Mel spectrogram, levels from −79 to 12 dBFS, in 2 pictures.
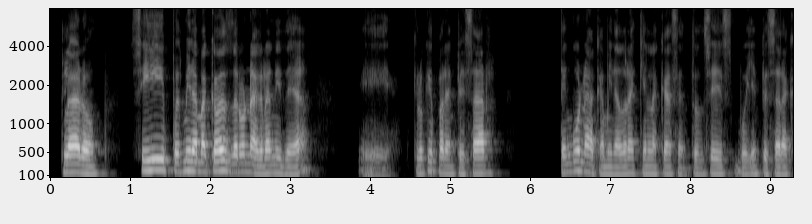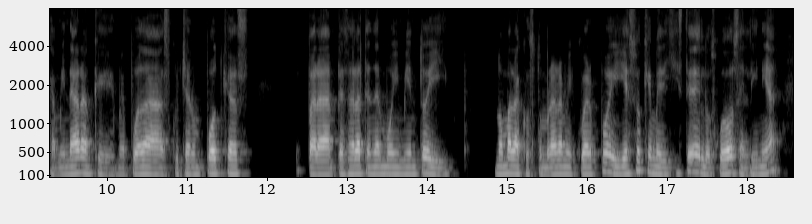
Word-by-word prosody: Claro. 140 Hz, -4 st, +8 dB, 0.3 s
Sí, 190 Hz, +2 st, +4 dB
pues 180 Hz, -4 st, -2 dB
mira, 175 Hz, -1 st, +7 dB
me 165 Hz, -, +5 dB
acabas 175 Hz, +3 st, +7 dB
de -, -, -8 dB
dar 155 Hz, 0 st, +4 dB
una 155 Hz, -3 st, +3 dB
gran 135 Hz, +1 st, +2 dB
idea, 125 Hz, 0 st, -2 dB, 0.5 s
eh, 105 Hz, -2 st, -14 dB, 0.2 s
creo 135 Hz, 0 st, -5 dB
que 170 Hz, +5 st, -5 dB
para 140 Hz, -6 st, -1 dB
empezar 135 Hz, +2 st, 0 dB, 0.7 s
tengo 155 Hz, +5 st, -3 dB
una 155 Hz, -5 st, +2 dB
caminadora 125 Hz, +1 st, -2 dB
aquí 135 Hz, 0 st, -11 dB
en 130 Hz, -, -3 dB
la 125 Hz, -1 st, -5 dB
casa. 125 Hz, -1 st, -5 dB
Entonces 125 Hz, +3 st, -8 dB
voy 120 Hz, 0 st, -7 dB
a -, -, -4 dB
empezar 125 Hz, -1 st, -2 dB
a 120 Hz, -, -1 dB
caminar, 120 Hz, +4 st, -1 dB
aunque 125 Hz, -5 st, -5 dB
me 115 Hz, -1 st, -12 dB
pueda 120 Hz, +1 st, +1 dB
escuchar 115 Hz, +1 st, -8 dB
un 120 Hz, -1 st, -10 dB
podcast, 130 Hz, -1 st, -1 dB, 0.7 s
para 120 Hz, 0 st, +2 dB
empezar 120 Hz, +2 st, -4 dB
a 130 Hz, -, +4 dB
tener 125 Hz, -1 st, -4 dB
movimiento 125 Hz, +1 st, -4 dB
y 120 Hz, -1 st, -8 dB, 0.5 s
no 125 Hz, -1 st, -3 dB
mal 135 Hz, 0 st, +2 dB
acostumbrar 120 Hz, 0 st, -3 dB
a -, -, +1 dB
mi 120 Hz, -1 st, -6 dB
cuerpo. 125 Hz, +6 st, -2 dB
Y 130 Hz, -2 st, -2 dB
eso 130 Hz, +7 st, -4 dB
que 155 Hz, -4 st, -7 dB
me 125 Hz, -3 st, -3 dB
dijiste 120 Hz, +2 st, -7 dB
de 150 Hz, -, +1 dB
los 115 Hz, -3 st, -5 dB
juegos 135 Hz, +3 st, +1 dB
en 115 Hz, -1 st, -8 dB
línea, 125 Hz, +3 st, -7 dB
125 Hz, 185 wpm, -21 LUFS, 120-135 Hz, 0.7 s, Claro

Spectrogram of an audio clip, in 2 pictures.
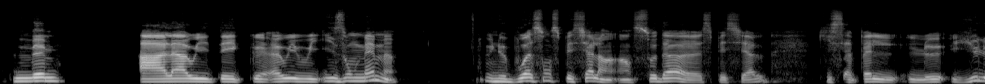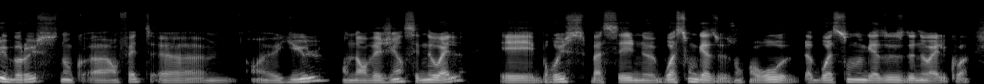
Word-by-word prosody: Même 155 Hz, +2 st, +6 dB, 0.8 s
ah 130 Hz, 0 st, +10 dB
là 135 Hz, 0 st, +8 dB
oui, 135 Hz, -2 st, +6 dB
dès 125 Hz, -1 st, +2 dB
que 130 Hz, -3 st, 0 dB
ah 130 Hz, +1 st, +1 dB
oui 145 Hz, 0 st, +5 dB
oui, 130 Hz, -2 st, 0 dB
ils 150 Hz, -1 st, -1 dB
ont -, -, -1 dB
même 155 Hz, -, +1 dB, 0.9 s
une 135 Hz, -3 st, +1 dB
boisson 155 Hz, +6 st, +1 dB
spéciale, 145 Hz, +1 st, -2 dB
un 105 Hz, -3 st, -1 dB
un 105 Hz, 0 st, -4 dB
soda, 140 Hz, +3 st, +1 dB
heu, 100 Hz, -1 st, -3 dB
spécial 105 Hz, +2 st, -8 dB, 0.5 s
qui 110 Hz, -, -12 dB
s'appelle 115 Hz, +1 st, -2 dB
le 115 Hz, +1 st, -2 dB
Julebrus, 125 Hz, 0 st, -1 dB
donc, 105 Hz, -2 st, -7 dB
heu, -, -, -9 dB
en 95 Hz, 0 st, -8 dB
fait, 115 Hz, +1 st, -9 dB
heu 95 Hz, -2 st, -9 dB, 0.6 s
heu, 95 Hz, 0 st, -10 dB
Jul 130 Hz, -, -2 dB, 0.2 s
en 95 Hz, -, -11 dB
norvégien 95 Hz, +5 st, -3 dB
c'est 135 Hz, -8 st, -7 dB
Noël 110 Hz, -, 0 dB, 0.4 s
et 95 Hz, -1 st, 0 dB
brus, 110 Hz, +7 st, -4 dB
bah, -, -, -4 dB
c'est 100 Hz, 0 st, -2 dB
une 95 Hz, -2 st, -5 dB
boisson 110 Hz, +7 st, -2 dB
gazeuse, 105 Hz, -7 st, -1 dB
donc 95 Hz, -, -12 dB
en -, -, -8 dB
gros, 105 Hz, +2 st, -1 dB
heu, -, -, -15 dB
la -, -, -5 dB
boisson 105 Hz, +3 st, -1 dB
gazeuse 100 Hz, +1 st, -3 dB
de 95 Hz, -, -2 dB
Noël 95 Hz, 0 st, -2 dB
quoi -, -, -9 dB
115 Hz, 160 wpm, -24 LUFS, 100-135 Hz, 0.9 s, ah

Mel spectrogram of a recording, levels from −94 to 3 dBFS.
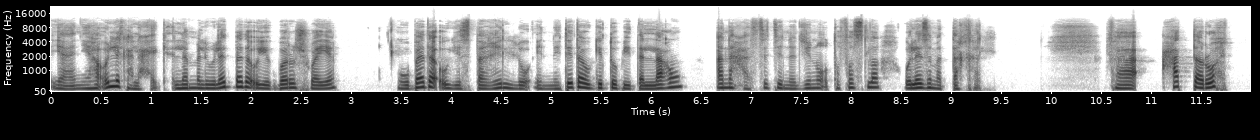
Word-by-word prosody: يعني 155 Hz, +1 st, -4 dB
هاقول 195 Hz, +8 st, +3 dB
لِك 260 Hz, -8 st, +3 dB
على 145 Hz, -4 st, -4 dB
حاجة -, -, -6 dB
لمّا 175 Hz, +2 st, +1 dB
الأولاد 175 Hz, +6 st, +2 dB
بدأوا 235 Hz, -1 st, +4 dB
يكبروا 175 Hz, +4 st, +2 dB
شوية 165 Hz, +1 st, -1 dB, 0.6 s
وبدأوا 210 Hz, +5 st, +3 dB
يستغلوا 160 Hz, +1 st, -2 dB
إن 150 Hz, -1 st, -7 dB
تيتة 210 Hz, +3 st, +5 dB
وجده 185 Hz, 0 st, +1 dB
بيدلعوا، 165 Hz, -, +1 dB, 0.4 s
أنا 200 Hz, +1 st, +3 dB
حسيت 185 Hz, +3 st, -7 dB
إن 160 Hz, -4 st, -3 dB
دي 170 Hz, +4 st, -4 dB
نقطة 185 Hz, 0 st, -6 dB
فاصلة 220 Hz, +4 st, +1 dB, 0.3 s
ولازم 190 Hz, +2 st, +3 dB
أتدخل. 155 Hz, -, -7 dB, 1.1 s
فحتى 235 Hz, -, 0 dB
رُحت 210 Hz, +6 st, +2 dB
امم. -, -, -44 dB
175 Hz, 135 wpm, -20 LUFS, 160-200 Hz, 1.1 s, تيتة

